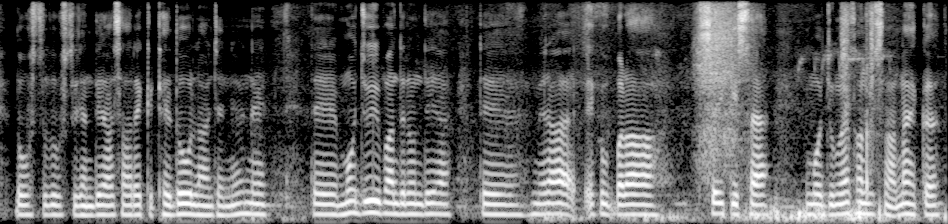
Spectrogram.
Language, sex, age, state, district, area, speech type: Dogri, male, 18-30, Jammu and Kashmir, Kathua, rural, spontaneous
